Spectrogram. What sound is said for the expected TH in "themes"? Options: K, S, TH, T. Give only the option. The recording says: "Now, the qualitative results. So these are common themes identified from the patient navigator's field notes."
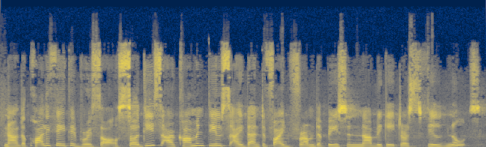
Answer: T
